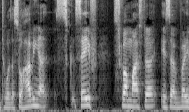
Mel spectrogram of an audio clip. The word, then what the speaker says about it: SAFe: scaled agile framework so it's spelled like saf with the small e safe so safe scrum master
